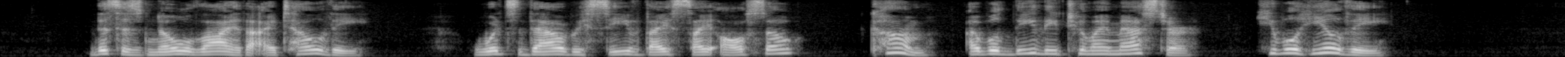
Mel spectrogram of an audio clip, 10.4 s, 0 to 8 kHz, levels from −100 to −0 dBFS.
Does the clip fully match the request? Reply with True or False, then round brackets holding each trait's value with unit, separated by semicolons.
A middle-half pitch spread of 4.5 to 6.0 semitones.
True (5.4 semitones)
